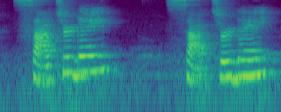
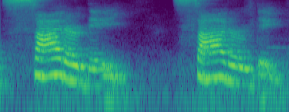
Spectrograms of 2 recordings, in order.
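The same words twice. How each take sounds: First: "Saturday" as SA-ter-day with a hard T; clear T. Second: "Saturday" American style as SA-der-day; American flapped T. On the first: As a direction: sound the T in "Saturday", rising at the end. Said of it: "como eu costumo falar". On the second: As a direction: soften the T of "Saturday" into a quick tap. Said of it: "geralmente os americanos". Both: Shown as a demonstration.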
